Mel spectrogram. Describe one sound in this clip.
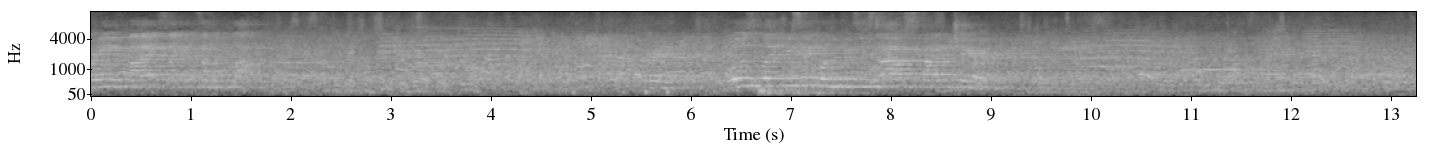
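Young people cheer and shout loudly.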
